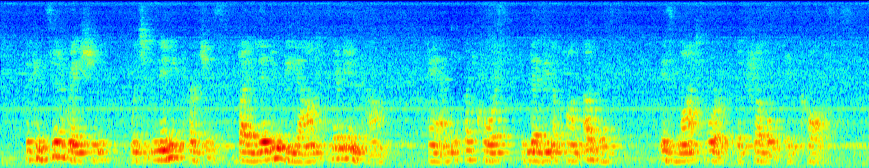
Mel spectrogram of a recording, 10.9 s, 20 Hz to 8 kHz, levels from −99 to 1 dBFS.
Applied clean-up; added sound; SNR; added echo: none; Engine / Mechanisms; 20 dB; reverberation time 0.7 s.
